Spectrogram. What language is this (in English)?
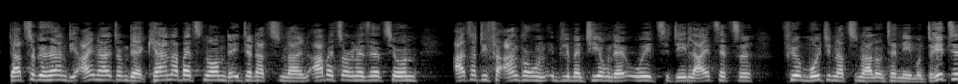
German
